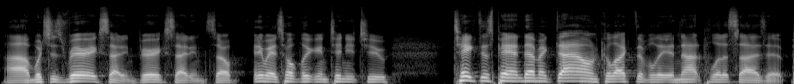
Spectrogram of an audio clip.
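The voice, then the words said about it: Slightly off, tired-sounding voice. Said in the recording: “my voice is a little bit off. It's a little bit tired”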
